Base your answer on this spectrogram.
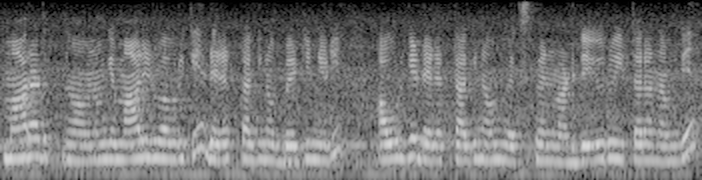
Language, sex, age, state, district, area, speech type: Kannada, female, 18-30, Karnataka, Tumkur, rural, spontaneous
